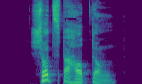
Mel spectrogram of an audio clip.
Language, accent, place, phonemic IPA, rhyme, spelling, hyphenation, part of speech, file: German, Germany, Berlin, /ˈʃʊtsbəˌhaʊ̯ptʊŋ/, -ʊŋ, Schutzbehauptung, Schutz‧be‧haup‧tung, noun, De-Schutzbehauptung.ogg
